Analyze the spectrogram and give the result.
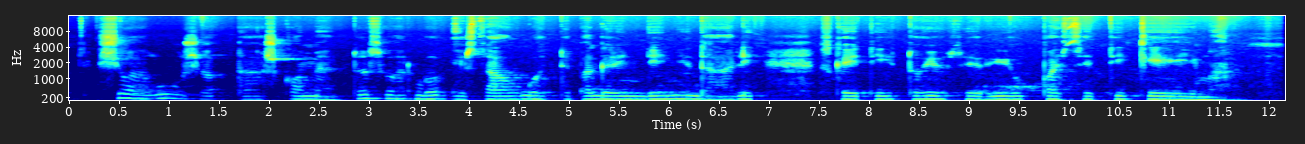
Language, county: Lithuanian, Marijampolė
